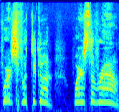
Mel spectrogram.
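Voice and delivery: high, screaming, in-your-face aggressive yelling. Retelling how a guy would get in his face, imitating someone screaming. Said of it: "he'd like be in my face screaming at me".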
